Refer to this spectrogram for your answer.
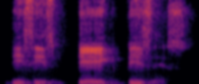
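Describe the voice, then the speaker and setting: A man's voice: on the low side, slow. A man acting a domineering Russian crime boss in readers theater, curt and commanding. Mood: threatening.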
